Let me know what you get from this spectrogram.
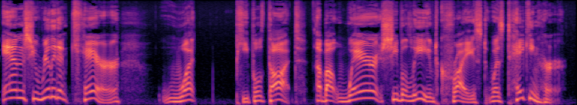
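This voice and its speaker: A man hosting a reflective solo podcast, speaking in deliberate, emphatic phrases. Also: fairly high pitch, sing-song, sharp tone, no echo, studio quality. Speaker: podcast host and author.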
